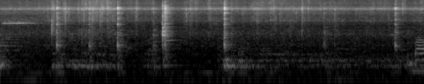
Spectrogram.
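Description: Onion frying in a pan with cumin, black pepper and garlic powder added, a soft sizzle broken by sharp metallic clinks and scrapes of a spoon against the pan.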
